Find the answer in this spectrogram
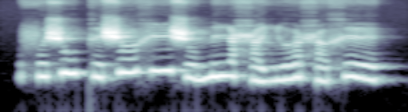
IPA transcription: f ɵ˨˦ ʃ uː˧ k e˨ ʃ ɵː˦ x iː˦ ʃ o˨ n iː˧ ħ a˨ ʎ ɵː˨˦ ħ ɐ˨ x e˦˨

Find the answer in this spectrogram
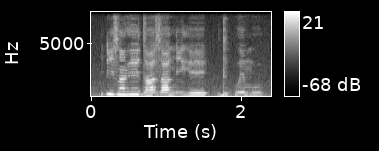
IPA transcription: ɗ i˦ z ã˦ ɣ eː˦ d aː˨˦ z aː˦ n iː˦ j eː˧ | d e˧ kʷ eː˦ m u˧

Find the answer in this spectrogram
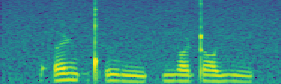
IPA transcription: ʔ ɜ ɳ ǃʼ ʉ ŋ | j ɔ ʈ ɔ j i

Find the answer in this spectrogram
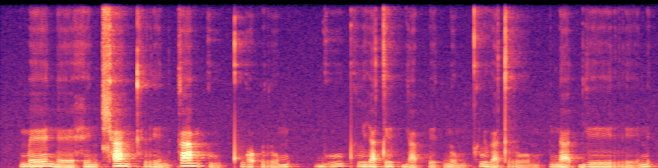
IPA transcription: m ɛː˦˥ n ɛː˩˦ h e˧ n t͡ɕʰ a˥˩ ŋ kʰ r e˨˩ n k a˥˩ m k uː˨˩ p̚ kʰ w ɔ˥˩ ʔ r o˦˥ m | b uː˦˥ pʰ l i˧ a̯ t e˥˩ k̚ j a˨˩ p̚ ʔ e˨˩ k̚ n o˨˩ m kʰ l ɯ˨˩ a̯ t r o˨˩ m | n a˨˩ t̚ j eː˧ r e˩˦ n

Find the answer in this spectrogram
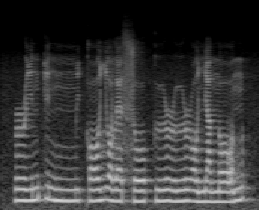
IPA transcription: ɹ i n k i n mː i k ɔ ʎ ɔ l ɛ s o k ɯ ɹ ɯ ɹ ɔ ɲ a n ɔ n

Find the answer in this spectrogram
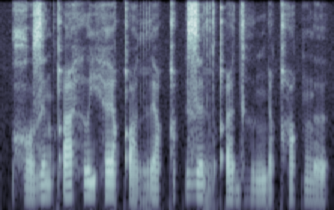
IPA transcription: x ɔ˨ z ɘ˦ n qʼ ɛ˦ h ɯ˦ j h ɛ˦ j qʼ o˨ r ɛ˦˨ q | z ɘ˦ r qʼ i˨ dʱ ɯ˨ ŋ i˨ qʰ o˨ q ŋ ə˨

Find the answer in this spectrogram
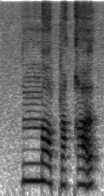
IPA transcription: nː ɒ p ɪ q ə

